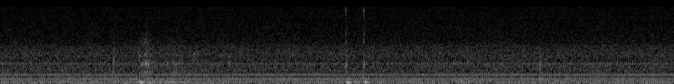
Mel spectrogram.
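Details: Steady electrical hum with a few soft ticks and rustles in a small room, and no animal voice.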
